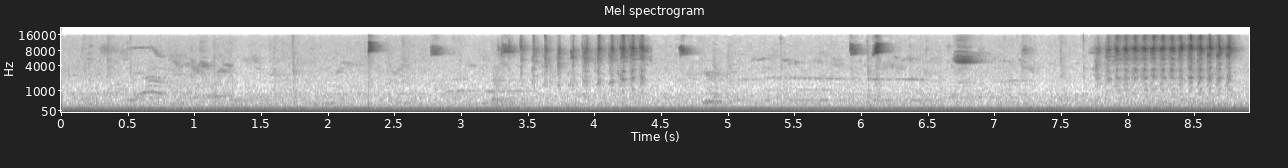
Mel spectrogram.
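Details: Martillito-style singing from a Cuban grassquit: a series of short high chips and brief buzzy notes builds to a longer, loud, harsh pulsed buzz at the end, over a constant low electrical hum.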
